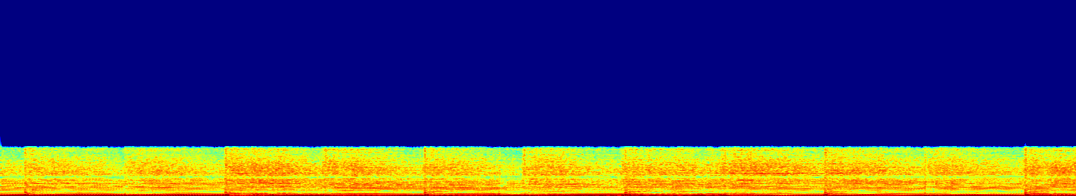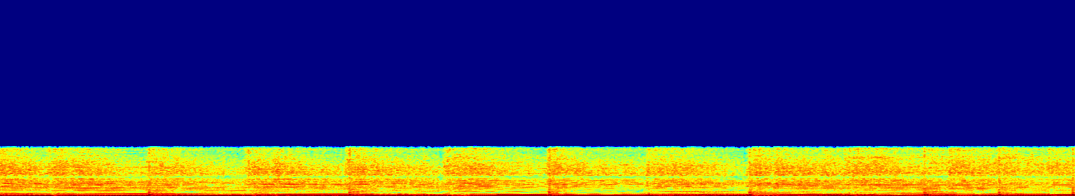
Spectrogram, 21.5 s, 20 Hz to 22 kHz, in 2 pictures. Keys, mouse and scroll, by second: 0.5 click, 3.9 click, 4.5 click, 7.4 click, 8.1 click, 8.9 click, 9.5 click, 10.6 click, 11.4 click, 12.3 click, 13.5 click, 15.5 click, 17.3 click, 18.8 click, 18.9 click.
